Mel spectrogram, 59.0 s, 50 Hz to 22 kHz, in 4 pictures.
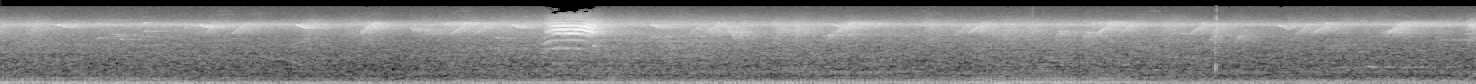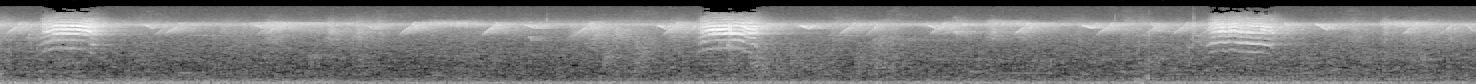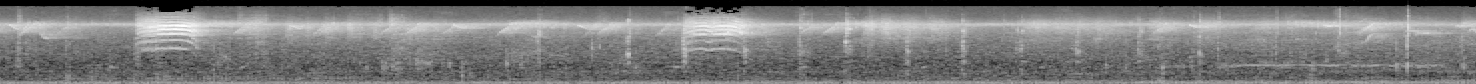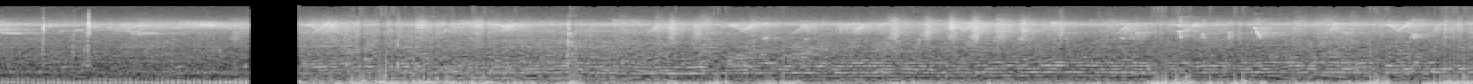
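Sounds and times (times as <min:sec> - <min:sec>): low rumble: 0:31.5 - 0:59.0.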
